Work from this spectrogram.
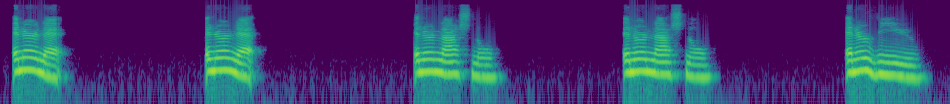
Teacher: When the NT comes between vowels, the T can be dropped. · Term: NT between vowels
